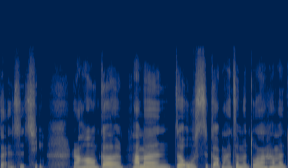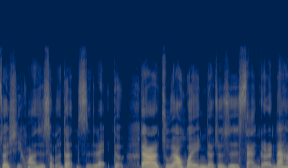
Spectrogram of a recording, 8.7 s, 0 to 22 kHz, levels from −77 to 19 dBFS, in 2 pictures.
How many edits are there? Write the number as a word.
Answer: one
